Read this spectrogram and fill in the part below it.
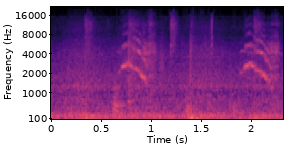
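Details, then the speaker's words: Bowflex Max Trainer elliptical: high, falling squeak with clicking on each stroke, from a dry wheel rubbing its rail; fixed with lubricant. "So, this is the sound that we would hear every time we used our Max Trainer, and it was driving me crazy. It's a great machine that both my wife and I love to use, but the squeaking and clicking was just driving us nuts."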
